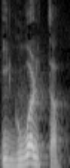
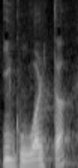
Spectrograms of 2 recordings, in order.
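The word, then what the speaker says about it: Iguolta: ou igolta et bien celui-ci doit être prononcé igolta parce que c'est un iguan tout simplement donc igolta et olta c'est par rapport à volta c'est c'est le nom de l'inventeur de la pile électrique voilà donc igolta Pokémon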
